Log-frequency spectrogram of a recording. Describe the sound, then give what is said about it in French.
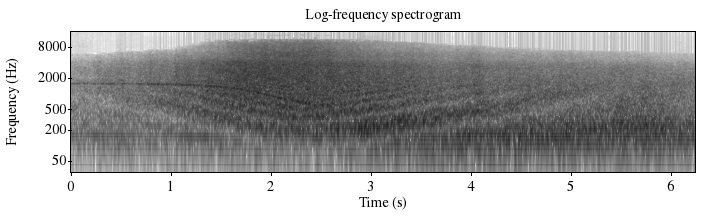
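A loud airplane engine roars, swelling within the first two seconds into a sustained, rushing drone like a plane passing overhead, with no one speaking, as a passenger takes a flight from Spain to Iceland. “Donc finalement arrive le 31, il est temps de prendre l'avion.”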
